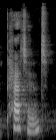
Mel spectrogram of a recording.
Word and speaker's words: patent: Curiously enough, it is displaced in patent by the true flat A. The English rhyme the first syllable of the word with rate. In America, it always rhymes with rat.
